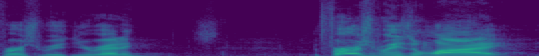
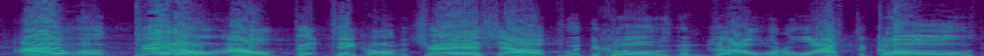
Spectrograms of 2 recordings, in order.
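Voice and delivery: normal talking voice

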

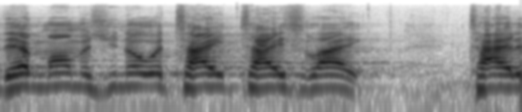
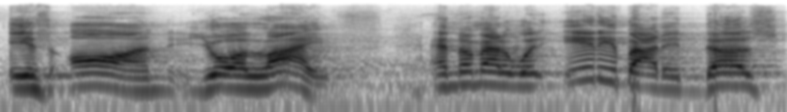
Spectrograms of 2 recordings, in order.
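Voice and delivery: preaching at full force; 3 semitones higher than usual. Acted.

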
